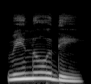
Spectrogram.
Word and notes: ವಿನೋದಿ: vinōdi

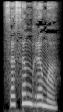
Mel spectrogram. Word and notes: ಸಸಂಭ್ರಮ: Kannada; sasambhrama

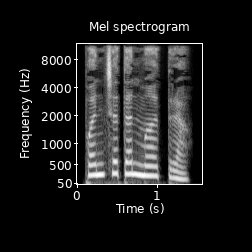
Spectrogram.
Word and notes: ಪಂಚತನ್ಮಾತ್ರ: panca tanmātra

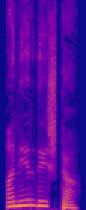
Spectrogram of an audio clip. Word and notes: ಅನಿರ್ದಿಷ್ಟ: anirdiṣṭa

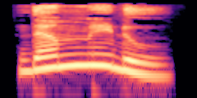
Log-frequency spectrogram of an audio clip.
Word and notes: ದಮ್ಮಿಡು: dammiḍu

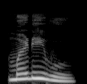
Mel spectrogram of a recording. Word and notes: ಮೊಡವೆ: moḍave

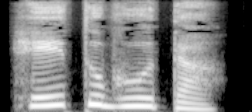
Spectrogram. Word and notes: ಹೇತುಭೂತ: Kannada

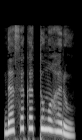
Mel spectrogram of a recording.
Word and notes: ದಸಕತ್ತುಮೊಹರು: Kannada

